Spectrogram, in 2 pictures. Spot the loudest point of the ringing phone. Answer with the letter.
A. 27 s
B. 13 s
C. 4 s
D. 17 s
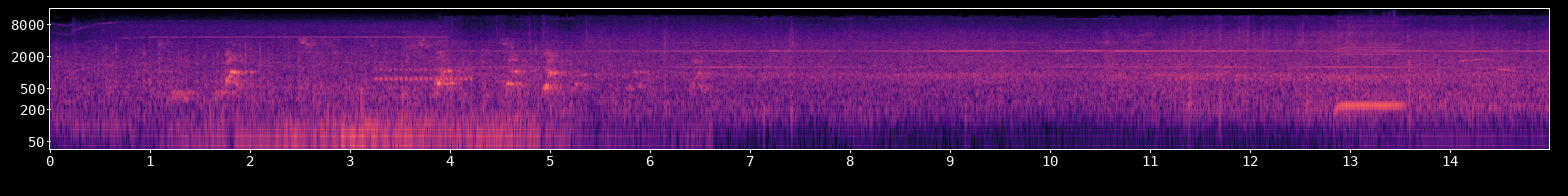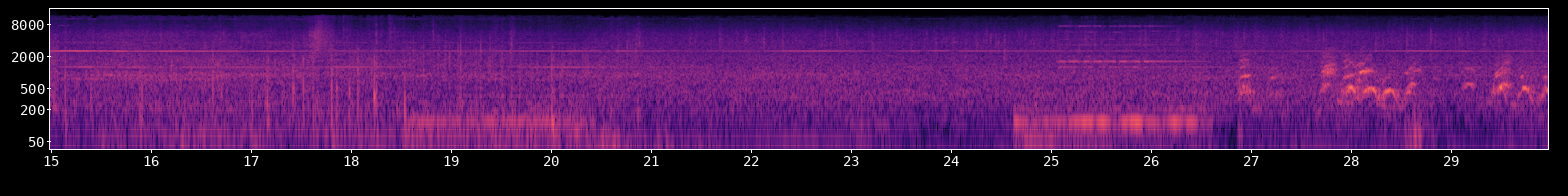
B.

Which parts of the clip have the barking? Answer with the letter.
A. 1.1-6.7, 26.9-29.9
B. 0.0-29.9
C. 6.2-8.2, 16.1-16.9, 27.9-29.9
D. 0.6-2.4
A.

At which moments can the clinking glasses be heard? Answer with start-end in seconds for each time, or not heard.
not heard.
